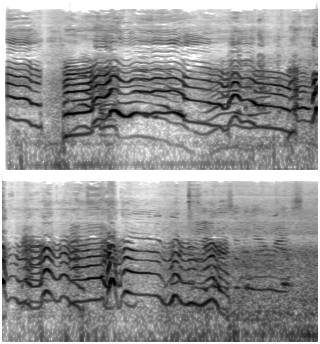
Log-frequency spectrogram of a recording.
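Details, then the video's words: Husky singing at Middle Park beach: a long, loud howl-like song with yodelling pitch bends, sliding up and down in wavering phrases almost without pause for about eight seconds. "singing husky - song at Middle Park beach"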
